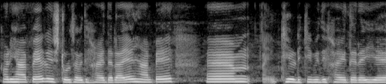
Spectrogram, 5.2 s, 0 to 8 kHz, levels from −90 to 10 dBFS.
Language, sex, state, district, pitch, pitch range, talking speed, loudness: Hindi, female, Uttar Pradesh, Shamli, 230 Hz, 215-250 Hz, 195 wpm, -13 LUFS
